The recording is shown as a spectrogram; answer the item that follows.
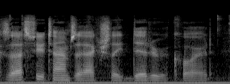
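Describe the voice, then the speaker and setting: The voice has a bright, sharp tone with vocal fry and moves at a moderate pace. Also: man. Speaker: let's play gaming commentator. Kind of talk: casual, profane, joking. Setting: recording alone at computer, music playing.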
